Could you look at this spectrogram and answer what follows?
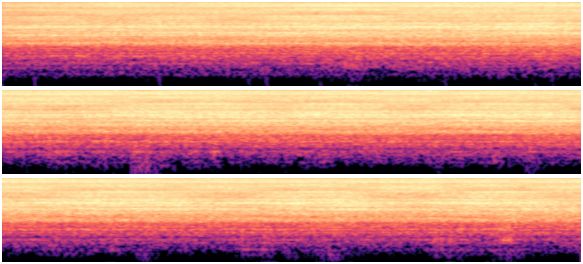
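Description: Electric mixer running steadily at medium speed, whipping the no-bake dessert's mousse filling.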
